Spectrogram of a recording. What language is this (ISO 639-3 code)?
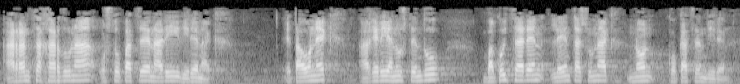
eus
